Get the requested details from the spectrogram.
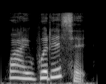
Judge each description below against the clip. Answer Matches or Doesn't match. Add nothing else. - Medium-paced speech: Doesn't match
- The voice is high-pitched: Matches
